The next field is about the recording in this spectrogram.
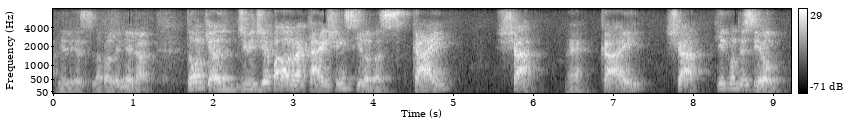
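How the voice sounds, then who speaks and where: Man teaching in a roomy, dull recording. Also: medium pitch. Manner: explains patiently, asks students for confirmation often. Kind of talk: online class lecture. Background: airplanes passing overhead.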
